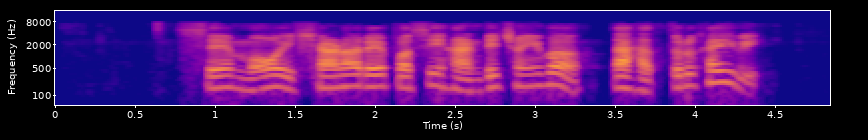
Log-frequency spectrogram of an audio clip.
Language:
Odia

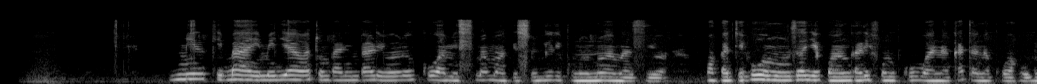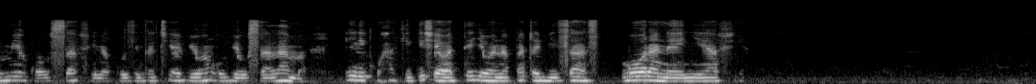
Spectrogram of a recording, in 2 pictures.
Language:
Swahili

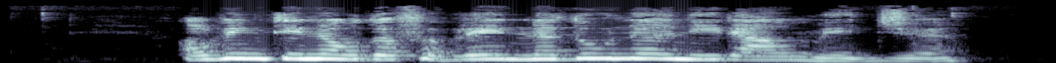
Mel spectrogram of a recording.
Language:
Catalan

